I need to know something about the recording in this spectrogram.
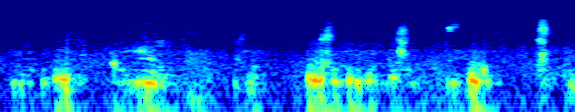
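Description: A domestic cat right at the microphone making soft, irregular low sounds, with a few sharper clicks a little past the middle.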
